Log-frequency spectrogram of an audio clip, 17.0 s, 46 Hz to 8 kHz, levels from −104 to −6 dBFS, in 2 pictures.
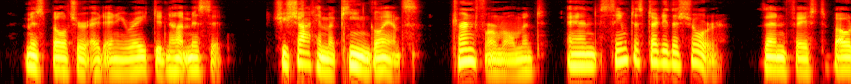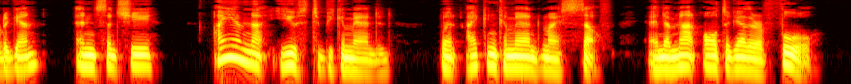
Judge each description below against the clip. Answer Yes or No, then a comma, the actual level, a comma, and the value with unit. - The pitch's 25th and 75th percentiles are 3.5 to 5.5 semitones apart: Yes, average, 4.5 semitones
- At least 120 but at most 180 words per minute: Yes, average, 175 wpm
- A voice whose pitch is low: Yes, low, 125 Hz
